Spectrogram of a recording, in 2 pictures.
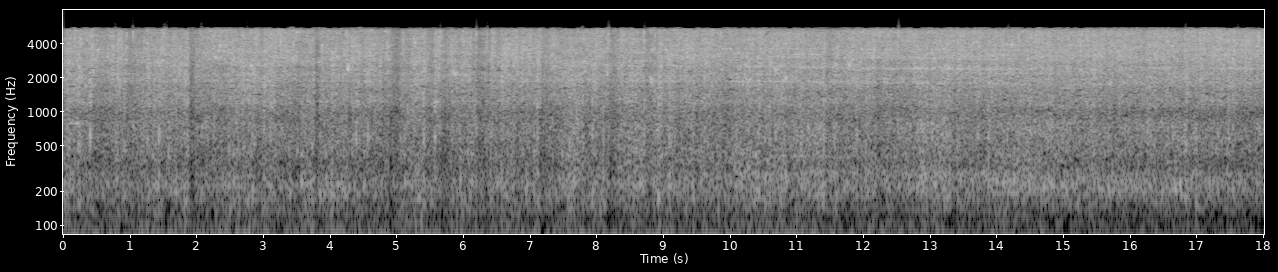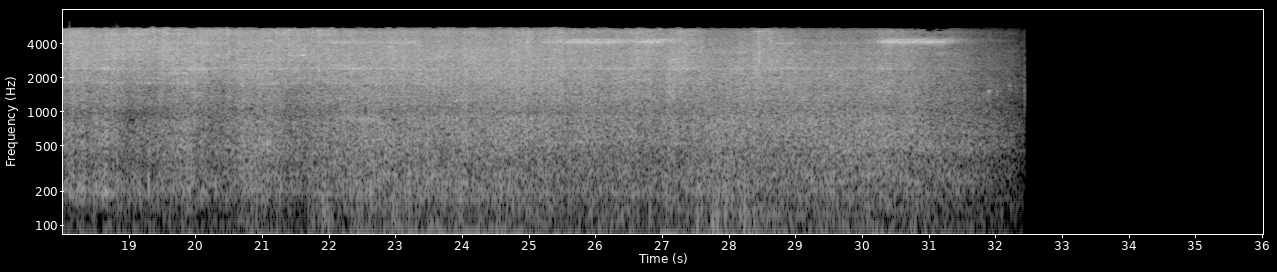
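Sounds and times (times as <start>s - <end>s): freight train rumbling: 0.0s - 32.4s
high-pitched wheel squeals: 25.4s - 27.3s, 30.2s - 31.6s.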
